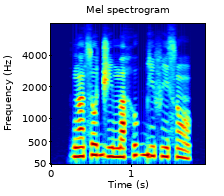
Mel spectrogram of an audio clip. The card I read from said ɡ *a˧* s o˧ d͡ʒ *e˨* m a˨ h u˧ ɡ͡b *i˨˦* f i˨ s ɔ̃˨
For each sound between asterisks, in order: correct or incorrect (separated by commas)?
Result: incorrect, incorrect, incorrect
